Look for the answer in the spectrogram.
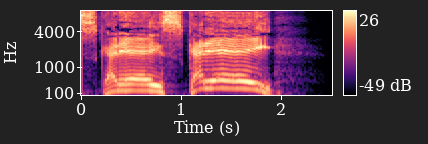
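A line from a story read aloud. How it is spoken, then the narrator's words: Startling shout. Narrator (Russian): крикнул он таким голосом, что кучер привскочил на козлах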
